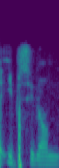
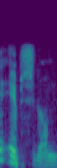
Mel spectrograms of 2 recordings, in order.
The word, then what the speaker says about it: epsilon: Yunanlar aslında ipsilon diye okuyorlar ama matematikte epsilon diye okunur.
